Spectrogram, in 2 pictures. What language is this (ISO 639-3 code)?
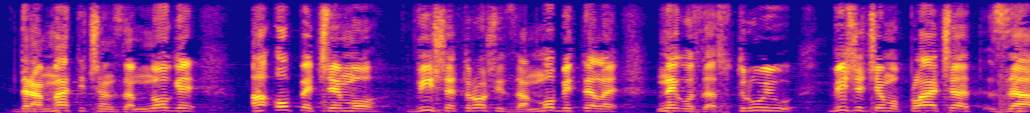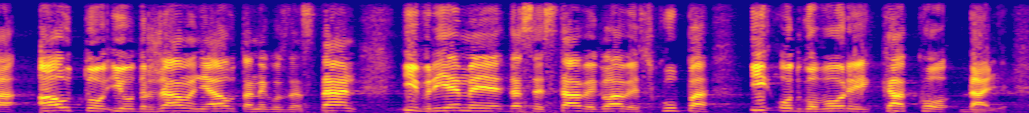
hrv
